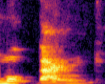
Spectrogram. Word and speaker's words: mukbang: And welcome to a right smashing mukbang. Mukbang. Mukbang. That's how it's pronounced properly.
